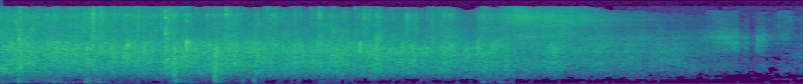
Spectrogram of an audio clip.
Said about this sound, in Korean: 오늘 이 새벽에 나와서 우리들에게 귀한 이렇게 또 나눔을 주셨는데 두 분께 한번 감사의 박수 해주시 기 바랍니다. 감사합니다.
